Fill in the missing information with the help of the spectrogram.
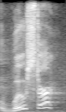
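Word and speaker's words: Worcester: it there's no way is it Wooster like rooster here's the thing you guys don't even know how to pronounce it you guys don't even know how to pronounce it I've had thousands of people tell me okay it's like Mister but remove the um M and and replace it with a W whester wher uh and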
